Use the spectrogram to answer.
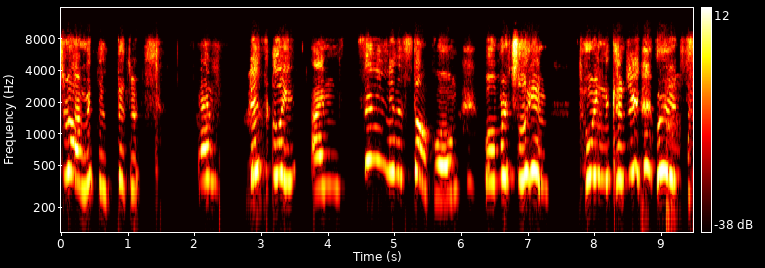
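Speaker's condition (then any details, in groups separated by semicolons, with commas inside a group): Cerebral palsy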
